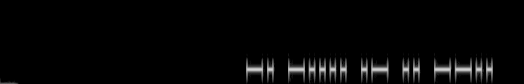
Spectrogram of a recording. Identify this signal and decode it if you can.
Morse code, heard as a keyed tone, about 22 wpm, 700 Hz. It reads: N6AIZ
